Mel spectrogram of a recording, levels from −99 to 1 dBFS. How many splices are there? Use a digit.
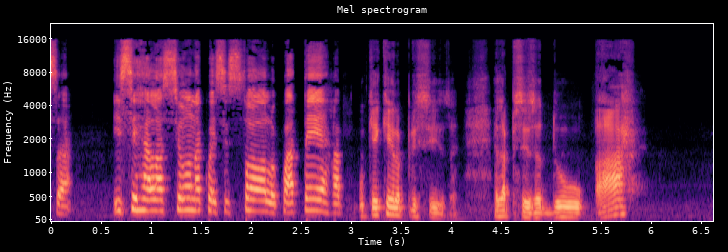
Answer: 1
